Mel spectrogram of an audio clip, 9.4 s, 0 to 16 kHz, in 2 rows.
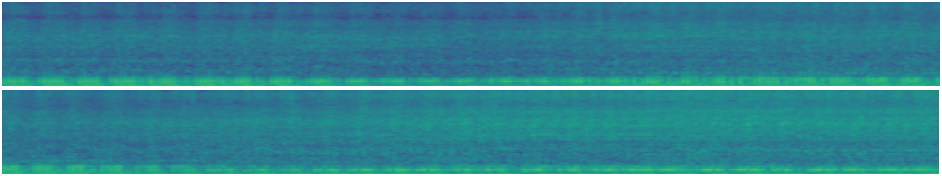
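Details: Honda CBR 954 engine before installing a new cam chain; loose, uneven metallic rattle over a steady idle, a clattering top end, probably the worn cam chain.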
